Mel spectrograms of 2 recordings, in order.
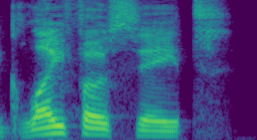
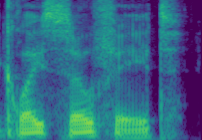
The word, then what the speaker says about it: glyphosate: I've been pronouncing glyphosate wrong for my entire life. There's some like middle of the word spoonism. I've been calling it glysophate for the many many years.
